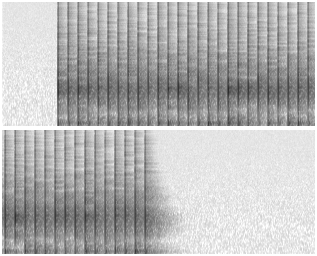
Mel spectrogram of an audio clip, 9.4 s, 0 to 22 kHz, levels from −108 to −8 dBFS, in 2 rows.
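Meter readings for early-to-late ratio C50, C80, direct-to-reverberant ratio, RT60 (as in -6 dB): 15.5 dB, 18.0 dB, 11.5 dB, 0.80 s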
